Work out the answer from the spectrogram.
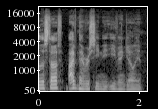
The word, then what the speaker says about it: Evangelion: Um is Hideeco Ano uh the founder of Neon Genesis Evangeline. Nice. Another big anime Evangeline. Maybe I'm saying it wrong. I will receive death threats. Evangelion.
